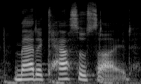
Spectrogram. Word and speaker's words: Madecassoside: routine this moisturizer okay so how do you pronounce it Matic a so side Matic a so side cream strengthens your skin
